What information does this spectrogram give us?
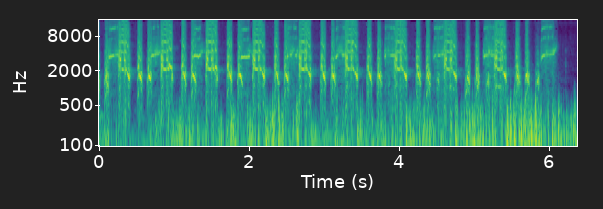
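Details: Grey francolin (Francolinus pondicerianus) in an open area gives loud, harsh, ringing squawks in rapid repeated bursts, nearly continuous with brief gaps, over low background rumble.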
